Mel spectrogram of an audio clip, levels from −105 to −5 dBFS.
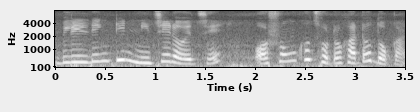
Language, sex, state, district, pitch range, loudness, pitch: Bengali, female, West Bengal, North 24 Parganas, 285-385 Hz, -15 LUFS, 335 Hz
